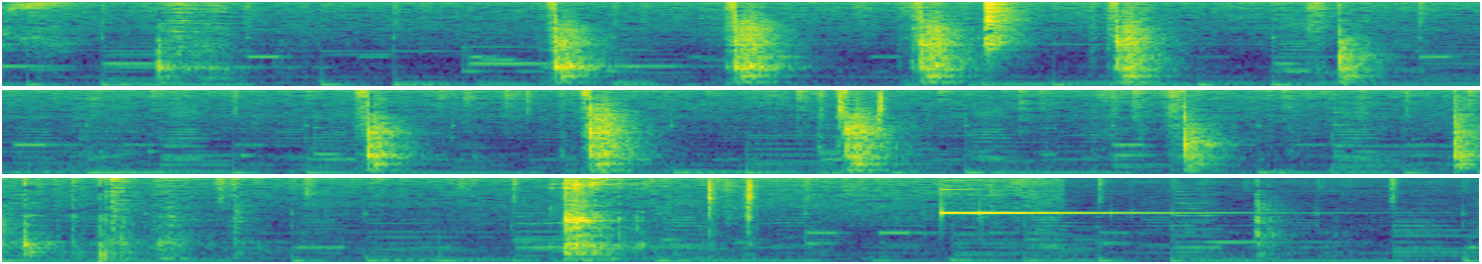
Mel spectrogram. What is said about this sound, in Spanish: las vamos a picar en cubos ni tan grandes ni tan chicos, van a ser medianitos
